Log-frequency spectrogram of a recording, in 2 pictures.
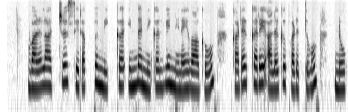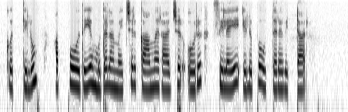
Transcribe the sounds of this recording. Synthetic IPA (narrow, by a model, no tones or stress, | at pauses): ʋɐɻɐlaːʈrɯsɪrɐpːɯmɪkːɐʔɪnd̪ɐnɪɣɐɭʋɪnnɪnɐɪʋaːɣɐʋɯmkɐɽɐɾkɐɾɐɪʔɐlɐɣɯpːɐɽɯt̪ːɐʋɯmnoːkɐt̪ːɪlɯm | ɐpːoːðɐjɐmʊðɐlɐmɐɪt͡ʃːɐɾkaːmɐɾaːd͡ʒɐɾɔɾɯsɪlɐjɐɪʔɛɭɯpːɐʊt̪ːɐɾɐʋɪʈːaːɾ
